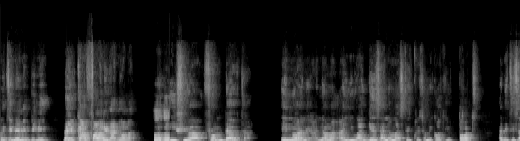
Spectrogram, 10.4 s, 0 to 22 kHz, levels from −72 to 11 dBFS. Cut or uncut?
cut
